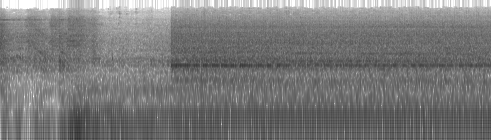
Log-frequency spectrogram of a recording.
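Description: A car engine is started with a short clatter about a second in, then idles steadily with a constant whine. It is driving the automatic transmission's pump, which pushes old fluid out of the disconnected cooler line into a metal bucket with a steady hiss of pouring fluid.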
